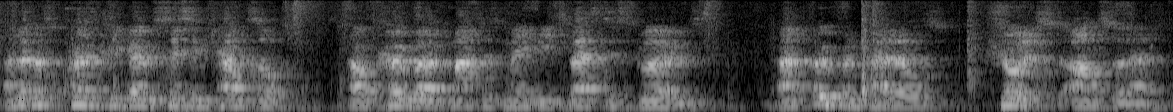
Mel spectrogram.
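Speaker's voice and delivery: slow, low stage declamation; declaimed Shakespeare. Acted. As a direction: proclaim it gravely to the whole theatre.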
